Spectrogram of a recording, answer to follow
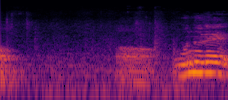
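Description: A quiet pause with room tone, then a short soft vocal sound and a man's voice starting to speak near the end.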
